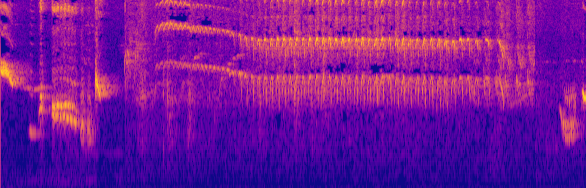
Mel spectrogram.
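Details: Murai batu (white-rumped shama) training song for untrained birds: varied chirps and whistles, then a long sustained rhythmic high trill lasting several seconds over faint background hiss.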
